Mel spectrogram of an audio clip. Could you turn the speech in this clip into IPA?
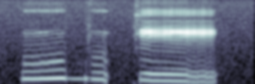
uː b uː ʔ k eː

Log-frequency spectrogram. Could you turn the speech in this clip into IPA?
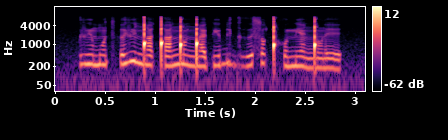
vʲ õ b õ t͡sʼ ɘ vʲ õ ŋ͡ǃ a ǃ a ŋ͡ǃ õ ŋ͡ǃ æ pʲ ɵ bʲ ɘ ɡʱ ɨ s ɔ ǃʰ o mʲ æ̃ ŋ͡ǃ õ ɾ e

